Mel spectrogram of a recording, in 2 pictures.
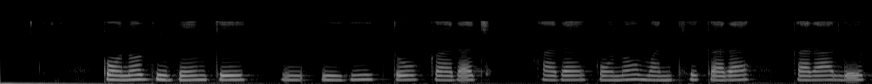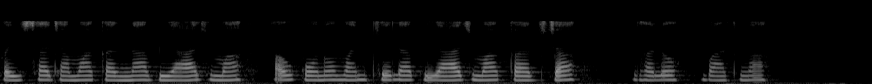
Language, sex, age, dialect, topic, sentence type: Chhattisgarhi, female, 18-24, Western/Budati/Khatahi, banking, statement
